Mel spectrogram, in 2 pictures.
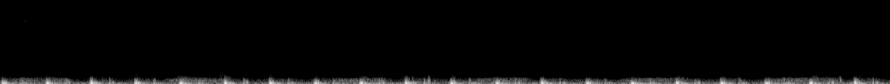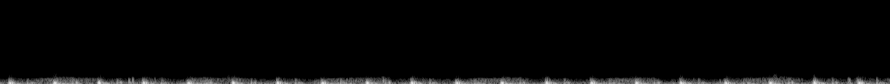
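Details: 31-year-old male's heart racing after exercise (sinus tachycardia), recorded with a lapel mic and a small ceramic bowl: fast, regular pounding heartbeat slowing from about 150 to about 130 bpm, with breath sounds also heard.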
